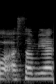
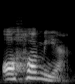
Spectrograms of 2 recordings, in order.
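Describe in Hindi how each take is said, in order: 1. बीच का व्यंजन एक साफ s ध्वनि है। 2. बीच का व्यंजन एक हल्की h-जैसी ध्वनि है। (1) "आपको असमिया नहीं बोलना है" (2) "आपको बोलना है अहोमिया"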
